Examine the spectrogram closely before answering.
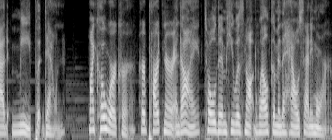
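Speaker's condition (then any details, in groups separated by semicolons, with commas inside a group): No condition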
